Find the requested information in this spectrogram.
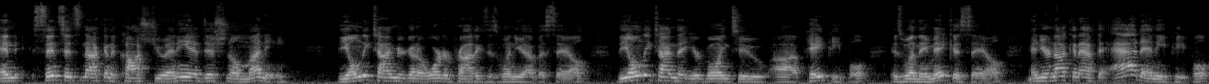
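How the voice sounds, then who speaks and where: A man talks at a fairly quick pace in a fairly high voice. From New York. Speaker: business recruiter. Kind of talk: orientation presentation. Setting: small room with audience. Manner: casual, conversational.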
